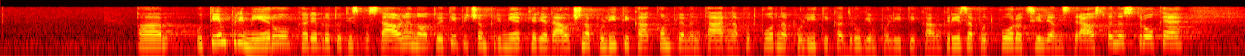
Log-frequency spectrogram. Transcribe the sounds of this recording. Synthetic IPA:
ut̪empɾimeːɾukaɾjɛbilot̪ut̪ispɔst̪awljɛnɔt̪oːjɛt̪iːpit͡ʃənpɾimeːɾkjeːɾjɛd̪awt͡ʃnapɔliːt̪ikakɔmplɛmɛnt̪aɾnapɔt̪poːɾnapɔliːt̪ikad̪ɾuɡimpɔliːt̪ikamɡɾeːzapɔt̪poːɾɔt̪siljɛmzd̪ɾawst̪ʋɛnɛst̪ɾoːkɛ

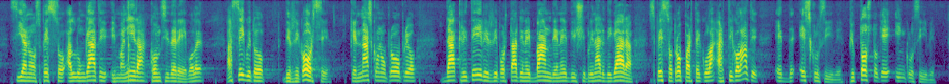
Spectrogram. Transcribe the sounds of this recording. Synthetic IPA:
siːanʊspesːʊʔalːuŋɡaːt̪iːmːanjɛːɾakonsid̪ɛɾɛːvole | asːɛːɡwit̪ʊ | d̪irikɔrsi | k̟enːaskonʊpɾɔːpɾjo | d̪akːɾit̪ɛːɾiriport̪aːt̪inɛjband̪ienɛjd̪iʃːiplinaːɾid̪iɡaːɾa | spesːʊt̪ɾɔpːart̪ikolaːt̪i | ɛd̪ɛsklusiːvipjut̪ːɔst̪ʊk̟eiŋklusiːvi

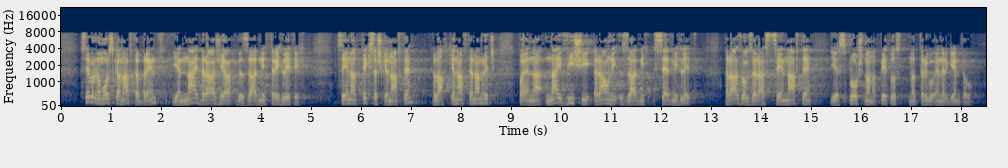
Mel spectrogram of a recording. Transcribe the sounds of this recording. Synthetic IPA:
sɛʋɛɾnɔmɔːɾskanaːft̪abɾɛnt̪jɛnajd̪ɾaːʒjaʋəzaːd̪nixt̪ɾeːxleːt̪ix | t̪seːnat̪eksəʃkɛnaft̪ɛ | laxkɛnaft̪ɛnamɾɛt͡ʃpajɛnanajʋiʃiɾawnizaːd̪nixsɛːd̪mixlḛːt̪ | ɾaːzlɔɡzaɾaːst̪t̪seːnːaːft̪ɛjɛsplɔːʃnana̰peːt̪ɔst̪̚nat̪əɾɡuʔɛ̰nɛɾɡent̪ɔw

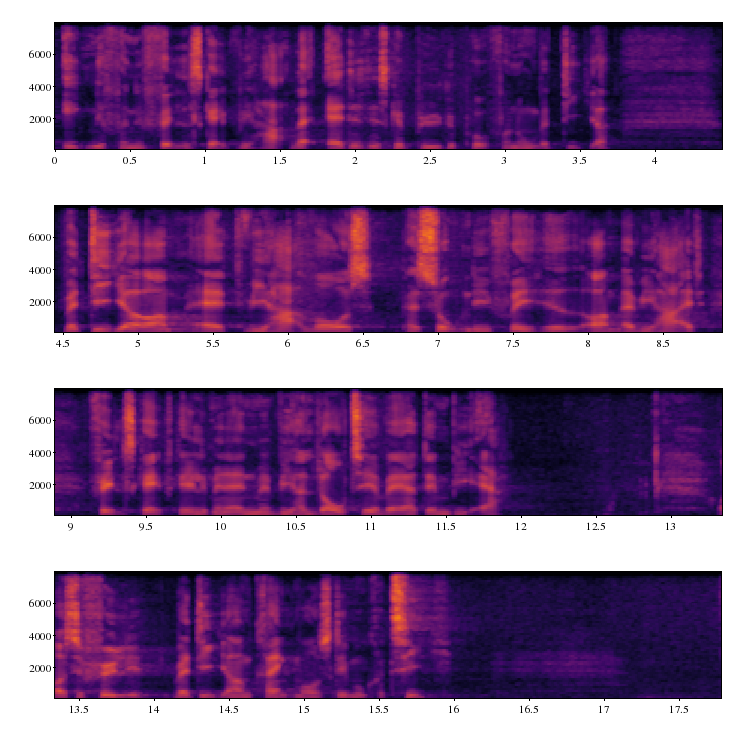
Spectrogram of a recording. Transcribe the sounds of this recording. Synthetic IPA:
e̝ːnifɒ̽enefel̰əsɡ̥ɛ̰ːb̥ʋiɦɑ̈ʋæʔæɐd̥e̝d̥e̝sɡ̥æb̥yɡ̥əpʰɒ̽fɒ̈no̝ːn̩ʋæɐd̥ḭːɐ | ʋæɐd̥ḭːɐɒ̽mæ̥ʋiɦɑ̈ʋɒːs | pʰæɐso̝̰ːnliəfʁiɦe̝ð̰ˠɒ̽m̰ʔæʋiɦɑ̈ʔe̝d̥fel̰əsɡ̥ɛ̰ːb̥sɡ̥eləmenænð̩menʋiɦɑ̈lɒʊt͡sʰe̝læʋæːɐd̥emʋiʔæɐ | ʔɒ̽seføljiʋæɐd̥ḭːɐɒ̽mkʰʁeŋ̰ʋɒːsd̥e̝mo̝kʰʁɑ̈t͡sʰḭː

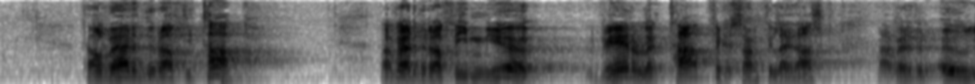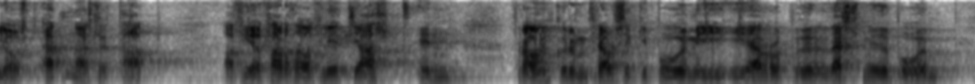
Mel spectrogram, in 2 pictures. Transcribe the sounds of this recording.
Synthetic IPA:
θawvɛɾðʏɾafθit̪ʰaːp | θaðvɛɾðʏɾafθimjœːɣ | vɛːɾʏlɛxt̪ʰaːpfɪɾɪɾ̥samfɪːlajɪðal̥t̪ | θa̰ðvɛɾðʏɾœɥɣljowst̪ɛpnastlɛxt̪ʰa̰ːp | a̰vθiaðfaːɾaðθavaflɪːt̪ʰɪal̥t̪ɪnː | fɾawɛjŋ̥kʏɾʏmfɾjaw̥sɪcɪpuːðʏmiːɛvɾowpʏvɛr̥smɪːðʏpuːʏm

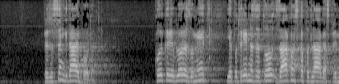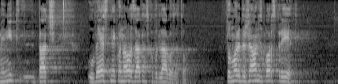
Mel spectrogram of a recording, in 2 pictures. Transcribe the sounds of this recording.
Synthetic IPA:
pɾɛd̪usəmɡd̪ajboːd̪ɔ | koːlkɐɾjɛbiloːɾazumeːt̪jɛpɔt̪ɾeːbnazat̪oːzaːkɔnskapɔd̪laːɡaspɾɛmɛnit̪pat͡ʃ | uʋɛst̪neːkɔnɔːʋɔzaːkɔnskɔpɔd̪laːɡɔzat̪oː | t̪oːmoːɾad̪əɾʒawnizbɔɾspɾɛjeːt̪

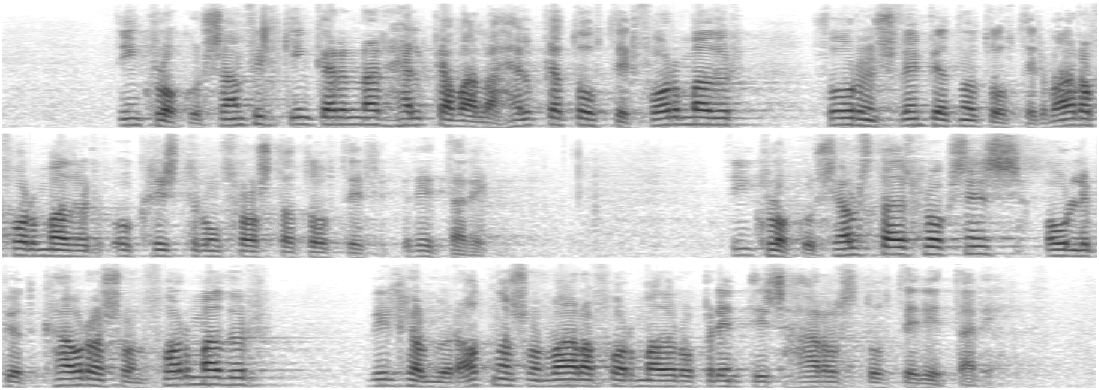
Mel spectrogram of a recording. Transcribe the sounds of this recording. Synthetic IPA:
θiŋkʰlɔhkʏɾ̥samfɪlciŋkaɾɪnːaɾ̥ɦɛlkavaːla̰ɦɛlkat̪owht̪ɪɾ̥fɔɾmaðʏɾ̥ | θoːwɾʏnsvempjat̪nat̪owht̪ɪɾvaːɾafɔɾmaðʏɾɔɣkʰɾɪst̪ɾunfɾɔst̪at̪owht̪ɪɾ̥rɪːt̪a̰ɾɪ̰ | θiŋkʰlɔhkʏɾ̥sjawlst̪ajðɪsflɔksɪnsoːwlɪpjœt̪kʰaːwɾasɔnfɔɾmaðʏɾ̥ | vɪlçjawlmʏɾʔawt̪nasɔnvaːɾafɔɾmaðʏɾɔɣpɾɪnt̪ishaːɾalst̪owht̪ɪɾɪːt̪a̰ɾɪ̰

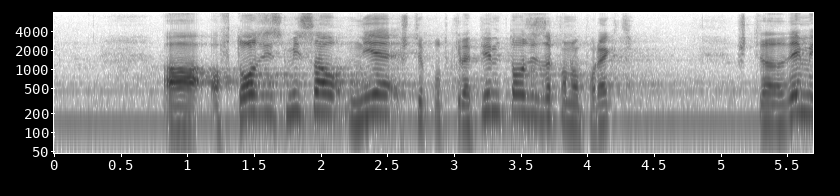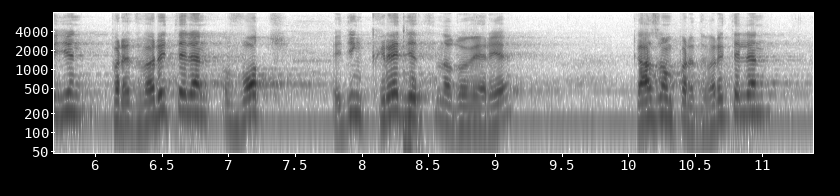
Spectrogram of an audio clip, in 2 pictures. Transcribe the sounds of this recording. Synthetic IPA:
aft̪ɔzismisəlˠniɛʃt̪ɛpot̪kɾɛpimt̪ɔzizɐkonopɾoɛkt̪ | ʃt̪ɛd̪ɐd̪ɛmɛd̪inpɾɛd̪vɐɾit̪ɛlɛnvɔt̪ | ɛd̪inkɾɛd̪it̪nɐd̪ovɛɾiɛ | kazvɐmpɾɛd̪vɐɾit̪ɛlɛn

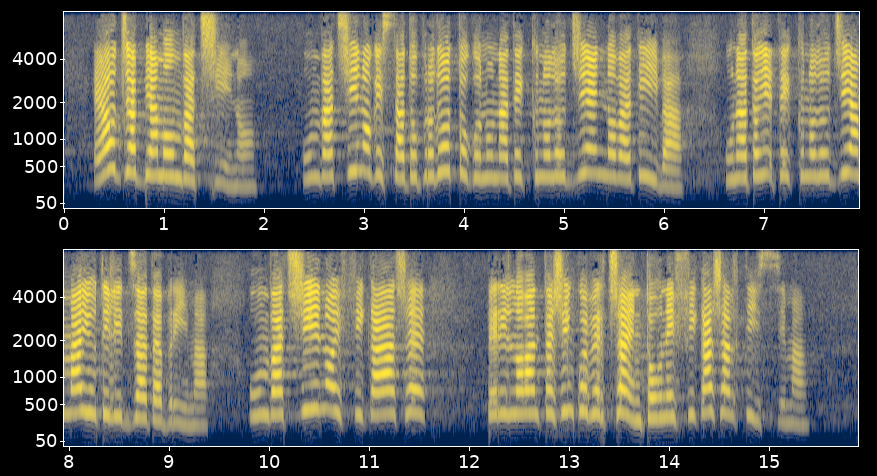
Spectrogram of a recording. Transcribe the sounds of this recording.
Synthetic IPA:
eɔd͡ʒːiabːjaːmouɱvat͡ʃːiːno | uɱvat͡ʃːiːnokeɛst̪aːt̪opɾod̪ot̪ːokonunat̪eknolod͡ʒiːainːovat̪iːva | unat̪ekːnolod͡ʒiːamajut̪ilid̪zːaːt̪apɾiːma | uɱvat͡ʃːiːnoefːikaːt͡ʃe | peɾilnovant̪at͡ʃiŋkwepert͡ʃɛnt̪ounefːikaːt͡ʃealt̪isːima

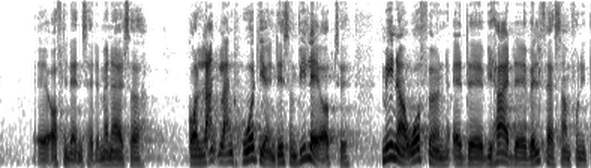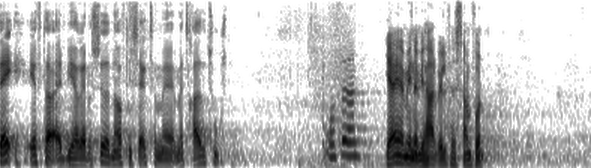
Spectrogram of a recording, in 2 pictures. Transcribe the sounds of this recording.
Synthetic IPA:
ʔɒ̽fn̩lid̥ænsæɾ̥əmenæl̰sɒ | ɡ̥ɒ̰ːlɑ̈ŋ̰d̥lɑ̈ŋ̰d̥ho̝ɐd̥iɐːend̥e̝sɒ̽mʋilɛːɐɒ̽b̥̚t͡sʰe̝l | me̝̰ːnɐo̝ɐfø̰ːɐnæd̥ʋiɦɑ̈e̝d̥ʋelfæɐsɑ̈mfɔ̽n̰id̥ɛ̰ːefd̥ɐæd̥ʋihɑ̈ʁɛd̥use̝̰ːðˠdenɒ̽fn̩liseɡ̥̚t͡sʰɒmemet͡sʰʁɑ̈ðˠʋət͡sʰṵːsn̩ | oføɐn | jæjɑ̈ɪme̝ːnɐʋihɑ̈e̝d̥ʋelfæɐsɑ̈mfɔ̽n̰

